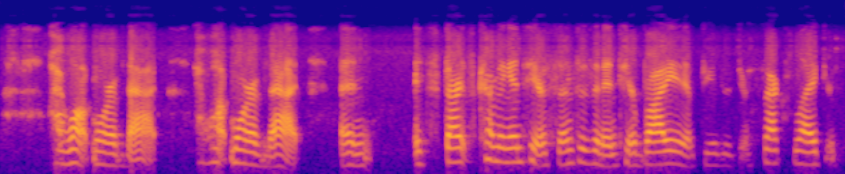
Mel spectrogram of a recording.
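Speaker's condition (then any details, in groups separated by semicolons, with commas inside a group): No condition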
